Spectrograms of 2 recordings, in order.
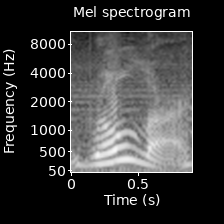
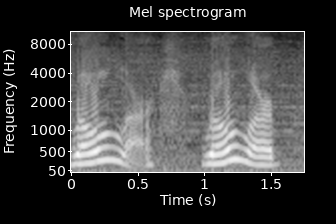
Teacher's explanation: roll 和 her 可以做连读，并且把 her 前面的那个 h 的那个辅音啊，把它省掉，变成 roller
